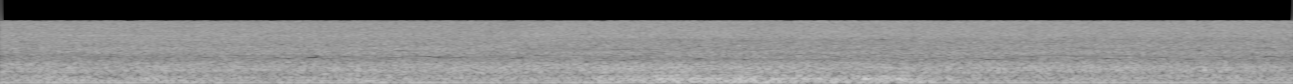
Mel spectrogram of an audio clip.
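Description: High-pressure spray wand of a self-serve car wash spraying water onto a car: a steady, loud hiss of water jet and spray.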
